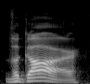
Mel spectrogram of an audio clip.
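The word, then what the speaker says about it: Vhagar: thing um that uh vegar is correct vegar is the correct way to say it um i will not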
